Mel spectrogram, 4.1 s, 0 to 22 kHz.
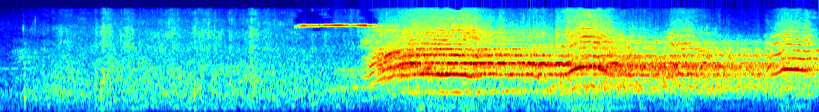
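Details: At Port of Nagoya Public Aquarium on 13 April 2019, the beluga Nana answers a thin high whistle during training with a loud, drawn-out, harmonic nasal call that wavers and bends upward near its end.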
